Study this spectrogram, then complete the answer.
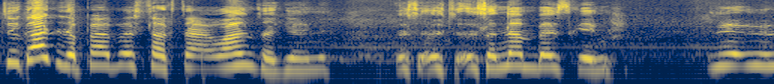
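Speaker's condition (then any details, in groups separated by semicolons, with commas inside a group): Cerebral palsy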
